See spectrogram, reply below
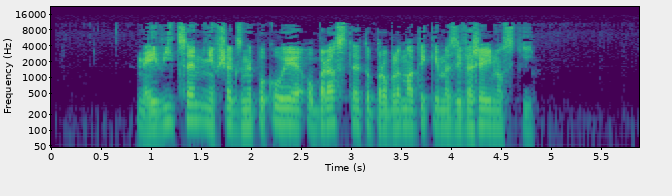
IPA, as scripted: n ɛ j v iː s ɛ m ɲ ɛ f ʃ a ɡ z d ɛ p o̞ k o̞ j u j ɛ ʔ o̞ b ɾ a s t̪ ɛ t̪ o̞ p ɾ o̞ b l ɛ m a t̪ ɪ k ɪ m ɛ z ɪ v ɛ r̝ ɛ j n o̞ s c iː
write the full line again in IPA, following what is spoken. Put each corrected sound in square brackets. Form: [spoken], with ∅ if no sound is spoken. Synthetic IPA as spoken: n ɛ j v iː [t͡s] ɛ m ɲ ɛ f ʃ a ɡ z [n] ɛ p o̞ k o̞ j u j ɛ ʔ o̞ b ɾ a s t̪ [ɛː] t̪ o̞ p ɾ o̞ b l ɛ m a t̪ ɪ k ɪ m ɛ z ɪ v ɛ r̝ ɛ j n o̞ s c iː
